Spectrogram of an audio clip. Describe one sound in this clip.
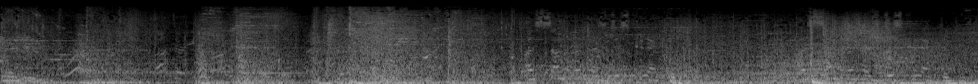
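Game spells and weapons clash and burst in a busy fight.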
